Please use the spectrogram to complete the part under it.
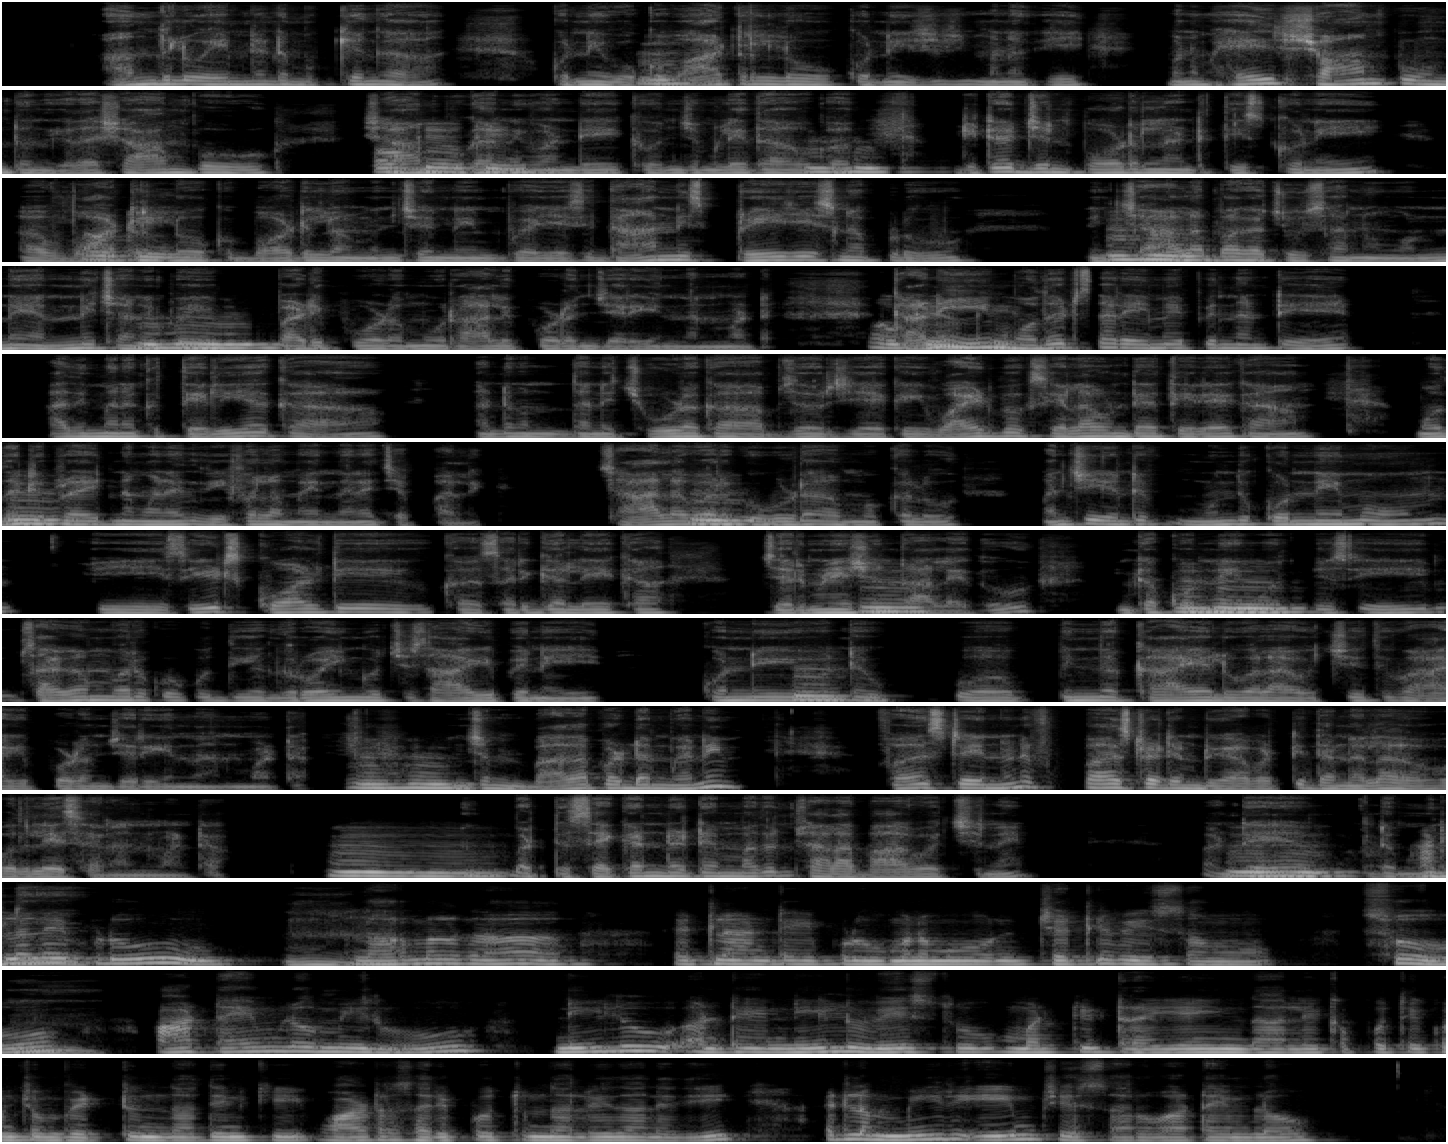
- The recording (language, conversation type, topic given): Telugu, podcast, ఇంటి చిన్న తోటను నిర్వహించడం సులభంగా ఎలా చేయాలి?
- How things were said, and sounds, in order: in English: "వాటర్‌లో"; "ఎసేసి" said as "ఎషేషి"; in English: "హెయిర్ షాంపూ"; in English: "షాంపూ, షాంపూ"; in English: "డిటర్జెంట్ పౌడర్"; in English: "వాటర్‍లో"; in English: "బాటిల్‌లో"; in English: "స్ప్రే"; in English: "అబ్జర్వ్"; in English: "వైట్ బగ్స్"; in English: "సీడ్స్ క్వాలిటీ"; in English: "జర్మినేషన్"; in English: "గ్రోయింగ్"; in English: "ఫస్ట్"; in English: "ఫస్ట్ అటెంప్ట్"; in English: "బట్, సెకండ్ అటెంప్ట్"; in English: "నార్మల్‍గా"; in English: "సో"; in English: "డ్రై"; in English: "వాటర్"; in English: "టైంలో?"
